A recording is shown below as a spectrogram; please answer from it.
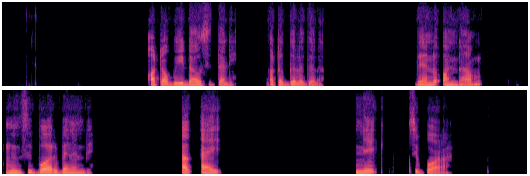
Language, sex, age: Wolof, female, 18-24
